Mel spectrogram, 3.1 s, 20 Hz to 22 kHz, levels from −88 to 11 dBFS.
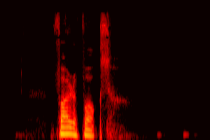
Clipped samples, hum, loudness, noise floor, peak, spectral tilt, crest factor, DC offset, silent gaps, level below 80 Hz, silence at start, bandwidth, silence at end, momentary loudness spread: under 0.1%; none; -31 LUFS; -79 dBFS; -16 dBFS; -7.5 dB/octave; 20 dB; under 0.1%; none; -70 dBFS; 0.85 s; 15.5 kHz; 1.5 s; 17 LU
